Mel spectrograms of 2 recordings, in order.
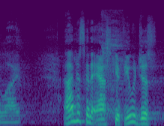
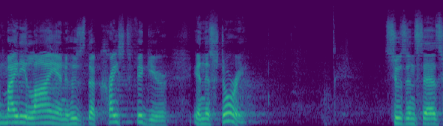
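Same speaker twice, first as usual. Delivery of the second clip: normal talking voice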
